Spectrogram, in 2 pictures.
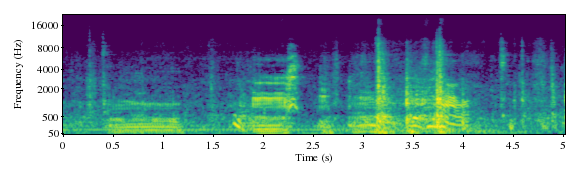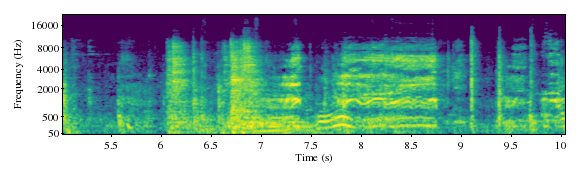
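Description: Fattened farm pigs grunting and squealing close by, a dense, noisy run of rough snorts and shrill cries that rarely lets up, with a voice mixed in at times.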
